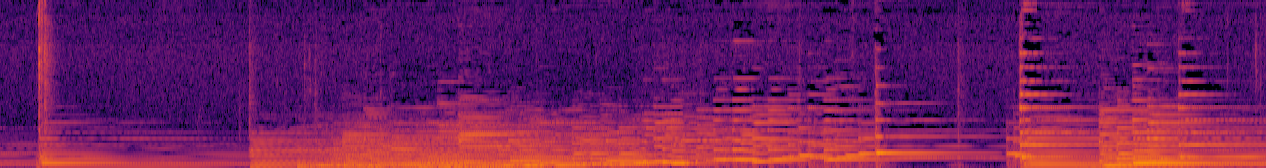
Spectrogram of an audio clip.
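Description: Solo grand piano: a chord struck and left to ring and fade, then a busy passage of quick notes that climbs stepwise into the treble, a brief near-pause, and another loud chord near the end.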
